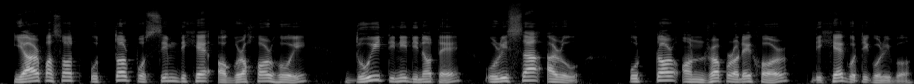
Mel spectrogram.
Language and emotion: Assamese, neutral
